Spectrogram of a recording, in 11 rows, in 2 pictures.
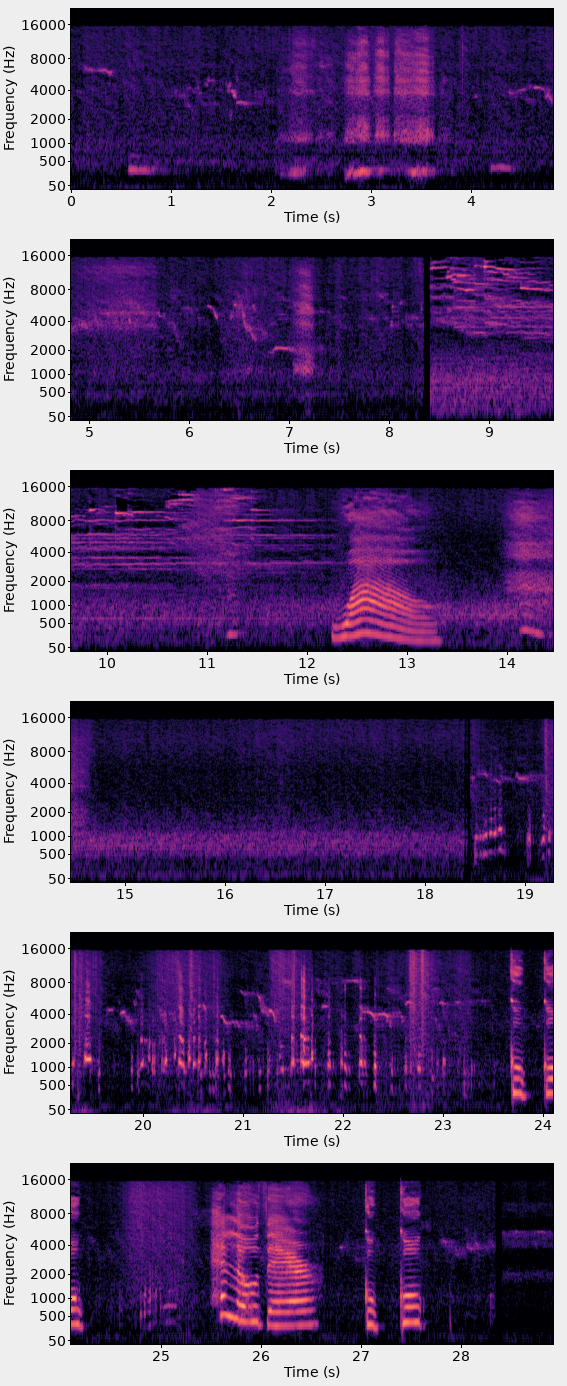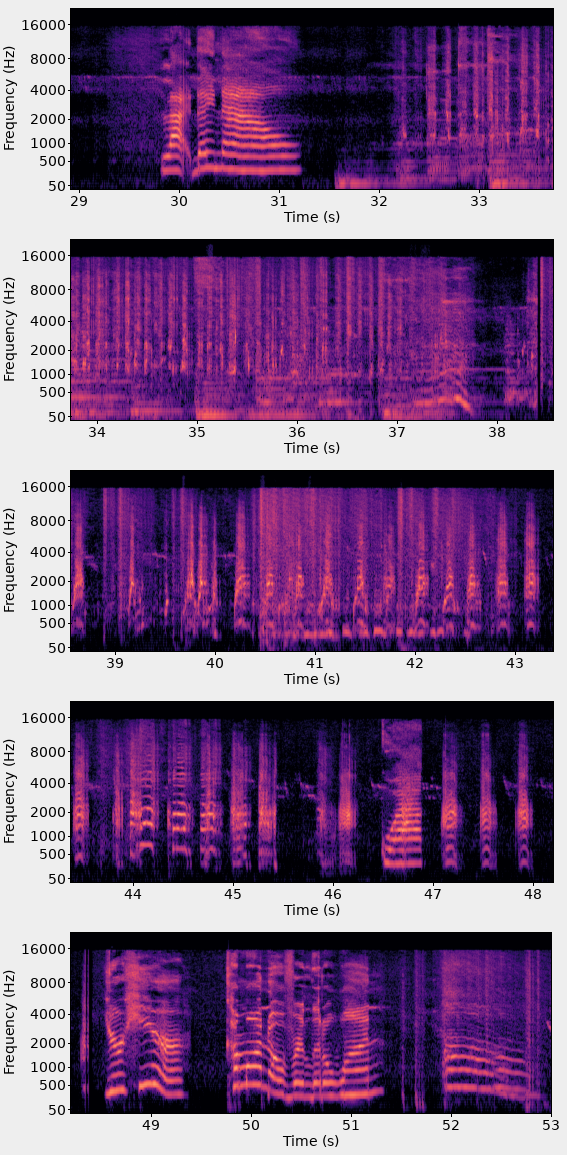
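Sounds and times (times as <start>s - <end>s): hens clucking: 18.5s - 23.4s, 32.2s - 37.4s, 38.1s - 46.3s
duck quacking rapidly: 39.7s - 46.3s.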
